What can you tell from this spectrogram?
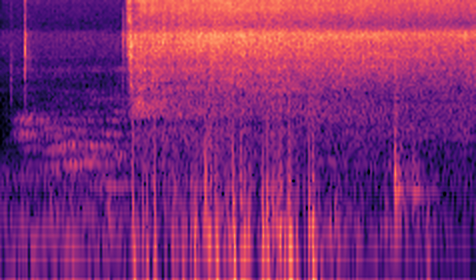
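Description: Kewra fruit pulp going into hot oil tempered with panch phoron and dried chilli in a kadai: a sudden loud sizzle starts about a second in and hisses on steadily.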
